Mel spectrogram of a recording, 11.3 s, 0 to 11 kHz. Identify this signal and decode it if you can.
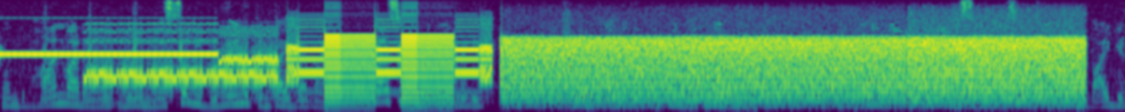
Dial-up modem handshake (V.34 or later), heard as a whistle, warbles, then hiss, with speech in Kannada.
